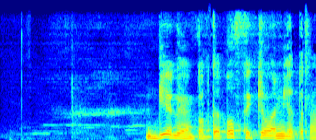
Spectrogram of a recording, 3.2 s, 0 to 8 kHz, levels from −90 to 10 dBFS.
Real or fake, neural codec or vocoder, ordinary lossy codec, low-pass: fake; codec, 44.1 kHz, 2.6 kbps, DAC; AAC, 48 kbps; 7.2 kHz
